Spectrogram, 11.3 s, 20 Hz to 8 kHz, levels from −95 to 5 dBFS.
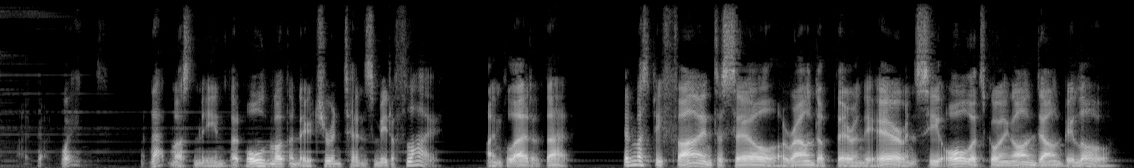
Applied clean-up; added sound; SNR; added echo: neural mask model DeepFilterNet 3.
